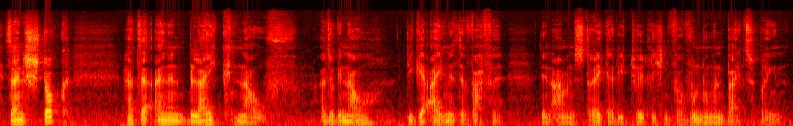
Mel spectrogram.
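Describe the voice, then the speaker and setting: An actor playing a shrewd, self-assured male detective in a radio play, explaining in a measured and precise way. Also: low-pitched, slight background noise. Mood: analytical, assured. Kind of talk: German radio play dialogue.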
